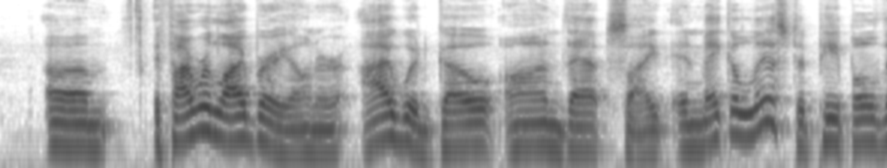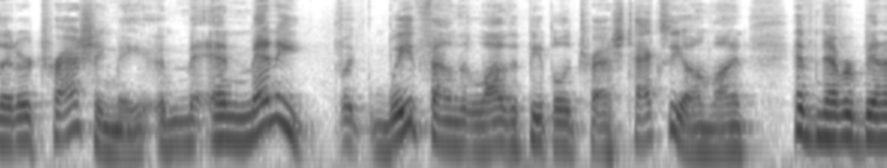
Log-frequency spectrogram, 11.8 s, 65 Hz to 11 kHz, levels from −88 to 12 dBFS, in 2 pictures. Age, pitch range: 60-79, 125-170 Hz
